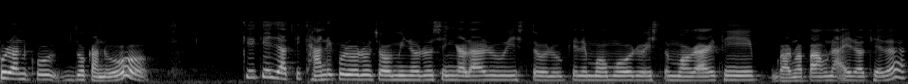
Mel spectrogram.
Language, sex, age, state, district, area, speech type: Nepali, female, 60+, West Bengal, Alipurduar, urban, spontaneous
